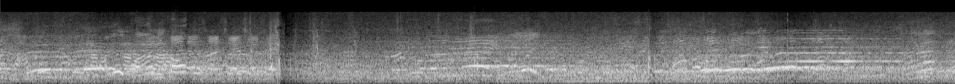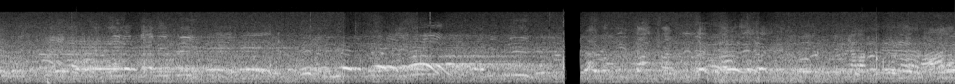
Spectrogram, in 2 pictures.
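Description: Many overlapping voices shouting and chattering throughout, the sound of spectators and players calling out. The sound dips briefly about three seconds in and cuts out completely for a moment about fifteen seconds in.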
